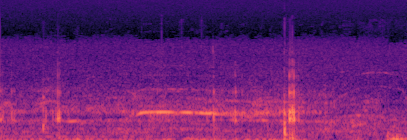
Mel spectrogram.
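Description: Muffled underwater rumble of spring water heard through a camera held under the surface, with a thin tone lasting about a second in the middle and a few knocks. The loudest is a sharp knock about three seconds in.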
